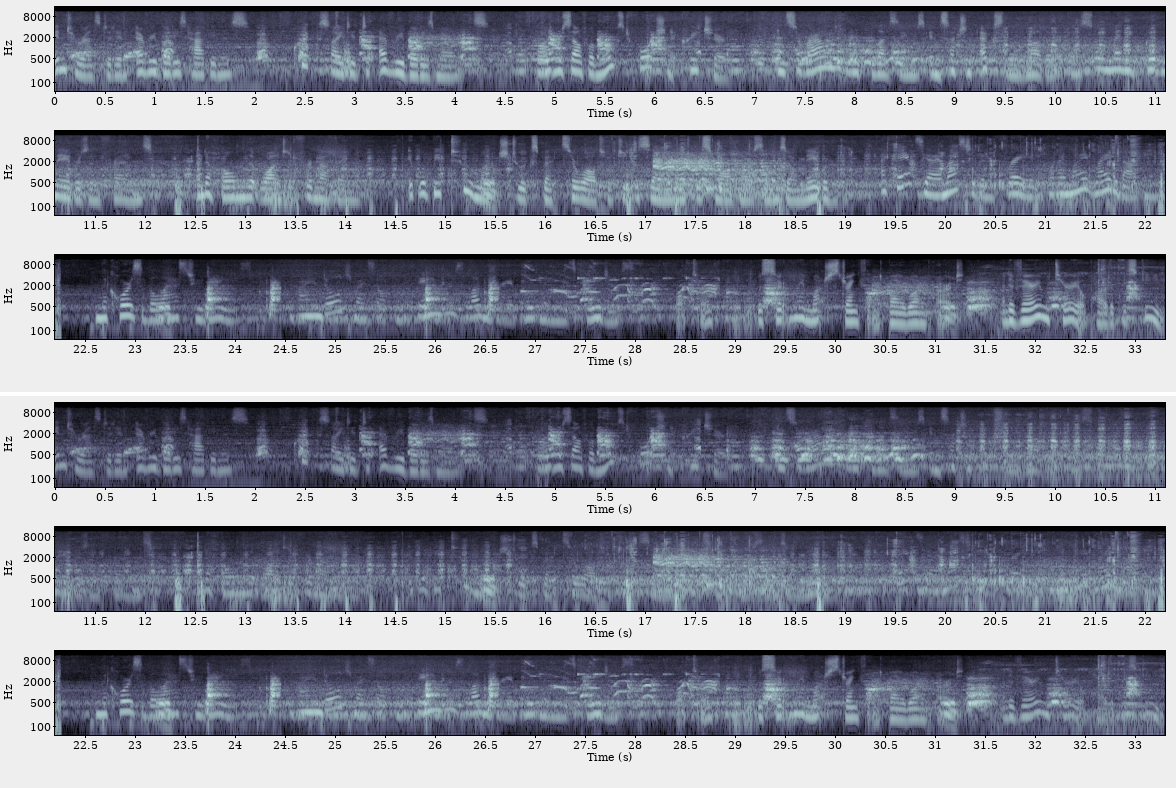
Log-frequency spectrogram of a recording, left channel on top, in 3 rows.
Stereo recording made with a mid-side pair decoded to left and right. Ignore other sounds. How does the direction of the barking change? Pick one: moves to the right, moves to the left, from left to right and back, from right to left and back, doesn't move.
moves to the right.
